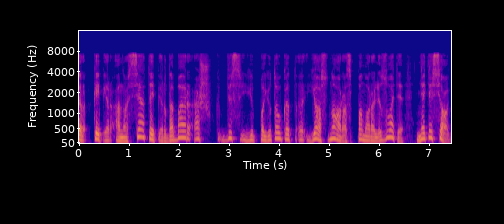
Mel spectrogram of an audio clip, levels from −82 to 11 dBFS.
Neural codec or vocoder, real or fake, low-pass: none; real; 7.2 kHz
